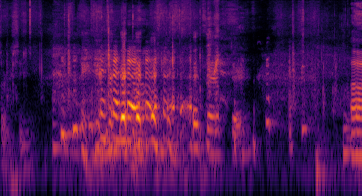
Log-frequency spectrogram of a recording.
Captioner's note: laughter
